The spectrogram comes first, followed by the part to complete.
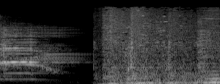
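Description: A sustained music note fades out. About halfway through, a glass-shattering sound effect crashes in, with a low rumble beneath it.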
